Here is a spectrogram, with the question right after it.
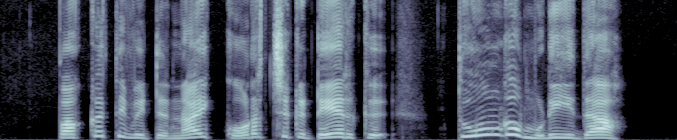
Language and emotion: Tamil, angry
